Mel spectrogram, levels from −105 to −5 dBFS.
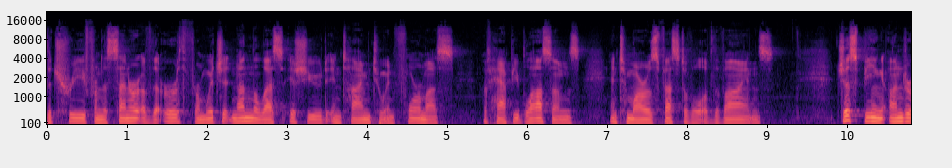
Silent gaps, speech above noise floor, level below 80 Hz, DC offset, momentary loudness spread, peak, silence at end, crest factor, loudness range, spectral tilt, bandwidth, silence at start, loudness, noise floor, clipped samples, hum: none; 29 dB; -66 dBFS; under 0.1%; 10 LU; -22 dBFS; 0 s; 18 dB; 3 LU; -5 dB/octave; 13.5 kHz; 0 s; -40 LUFS; -69 dBFS; under 0.1%; none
